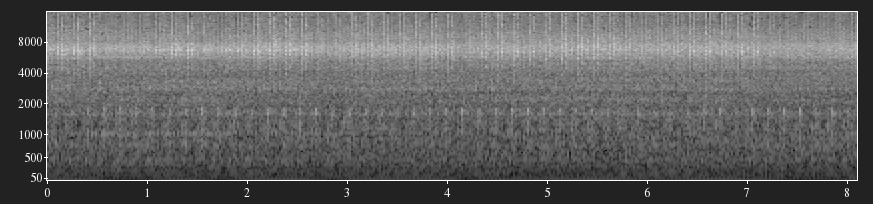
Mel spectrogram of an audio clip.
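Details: 1997 Subaru Forester SF5 turbo boxer, cold engine at idle: steady light knock about three per second from cylinder 4, cold piston slap.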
